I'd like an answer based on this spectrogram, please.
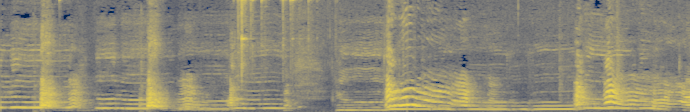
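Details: A rescued Cocker Spaniel howls along to "Hark the Herald Angels Sing", giving long, steady tones that slide up and hold each note with the tune.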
